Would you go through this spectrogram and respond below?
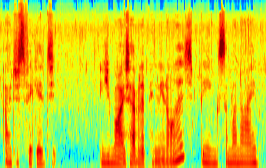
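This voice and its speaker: Casting: actress as prim, snooty young lady of the manor, British accent, fry-edged voice, coy and prickly, intimate period ASMR roleplay. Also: sits low, steady tone, normal speed, a little mellow, a little hiss or hum. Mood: coy, hushed. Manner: prim, snooty, formal phrasing with coy indirectness. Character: haughty, flustered young noble lady of the house, coy. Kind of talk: intimate ASMR historical romance audio roleplay.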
